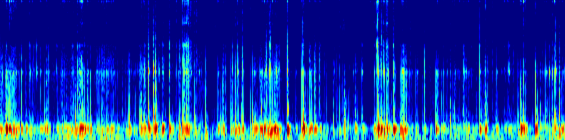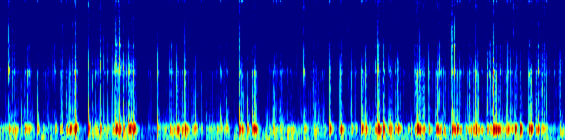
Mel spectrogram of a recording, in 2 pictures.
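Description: Long nails tap and scratch fast and aggressively on a clear, textured glass cup held over the mic. The dense, rapid clicks and scrapes carry a hollow, boxy resonance with a steady low-mid tone, and each tap dies away almost at once.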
